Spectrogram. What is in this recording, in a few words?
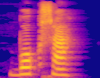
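"бокша", Komi-Zyrian, female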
